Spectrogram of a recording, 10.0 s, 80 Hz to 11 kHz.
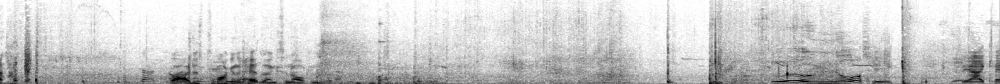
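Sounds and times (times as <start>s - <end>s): bike tyres rolling on concrete: 3.8s - 10.0s.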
